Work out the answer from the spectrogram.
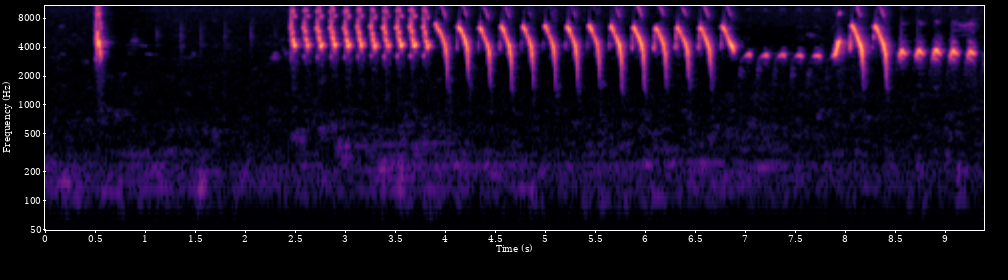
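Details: Chirping from a white-headed munia: one sharp high note, a quiet gap, then a rapid string of high ticking notes turning into repeated downward-slurred whistles, a few short flat notes and more slurred whistles.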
